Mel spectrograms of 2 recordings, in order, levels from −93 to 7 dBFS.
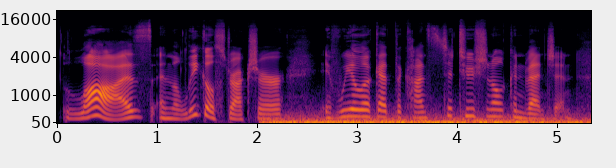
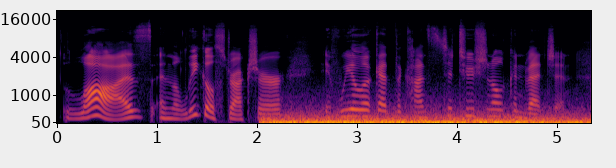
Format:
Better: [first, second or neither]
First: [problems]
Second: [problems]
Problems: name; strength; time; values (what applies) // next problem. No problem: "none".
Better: first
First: low rumble; faint; from 2 s on; 20 dB below the speech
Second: low rumble; loud; from 2 s on; 10 dB below the speech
